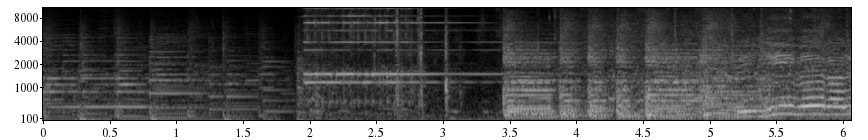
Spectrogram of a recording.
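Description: A telephone bell rings loudly for a moment, its bright metallic trill standing out between stretches of melodic music with no one speaking.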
